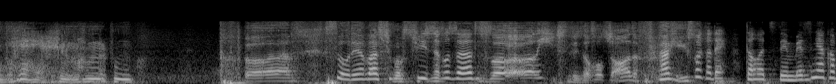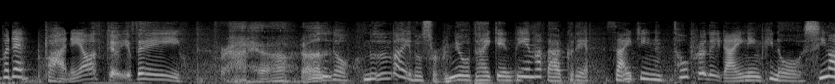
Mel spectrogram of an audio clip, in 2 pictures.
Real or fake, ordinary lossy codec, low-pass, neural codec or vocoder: fake; none; none; codec, 16 kHz, 0.5 kbps, X-Codec, HuBERT features, trained on LibriSpeech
